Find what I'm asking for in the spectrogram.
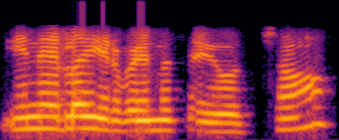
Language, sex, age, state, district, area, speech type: Telugu, female, 45-60, Telangana, Medchal, urban, conversation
